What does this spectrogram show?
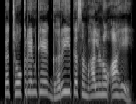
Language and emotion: Sindhi, neutral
